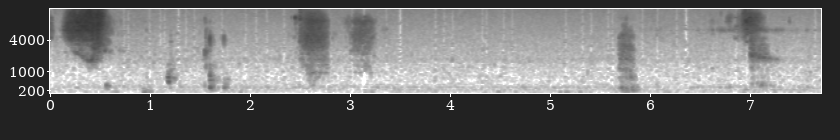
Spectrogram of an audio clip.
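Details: Fine-tip suction clearing fully occluding dead skin (keratin) and impacted earwax from a right ear canal with mild otitis externa (eczema): intermittent hissing, slurping suction bursts with quiet gaps.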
